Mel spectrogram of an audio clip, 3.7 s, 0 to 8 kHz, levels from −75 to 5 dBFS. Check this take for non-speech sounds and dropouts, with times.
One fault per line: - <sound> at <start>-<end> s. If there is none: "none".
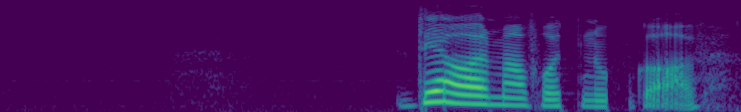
- dropout at 3.0-3.1 s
